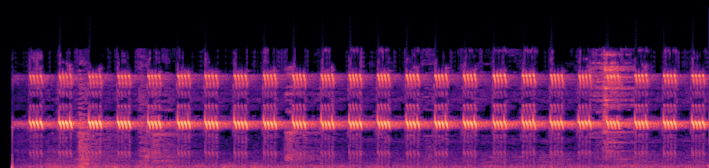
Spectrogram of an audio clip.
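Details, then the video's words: Forest cricket chirping in rapid, even pulses of a bright, high, ringing tone, about two pulses every second, steady throughout over a faint background hiss. "Suara Jangkrik Hutan"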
